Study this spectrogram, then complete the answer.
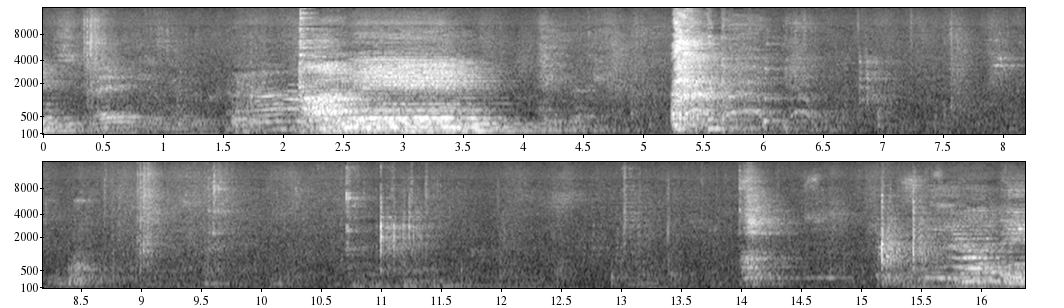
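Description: An elderly man chants a prayer in a large echoing room.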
